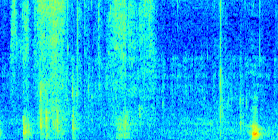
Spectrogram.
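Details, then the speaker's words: Windshield wiper on wet glass after straightening the blade's rubber holder so the blade sits aligned: soft, even swishes about every second with no chatter or judder, a clean normal sweep. "Ele não consegue mais trepidar. Por quê? Porque ele alinhou a membrana, a borrachinha que está raspando no vidro, ela está mais alinhada do que antes, então ele não trepida mais e não produz mais aquele barulho."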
